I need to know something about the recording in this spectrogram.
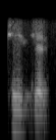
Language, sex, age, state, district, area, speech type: Punjabi, male, 45-60, Punjab, Tarn Taran, rural, conversation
